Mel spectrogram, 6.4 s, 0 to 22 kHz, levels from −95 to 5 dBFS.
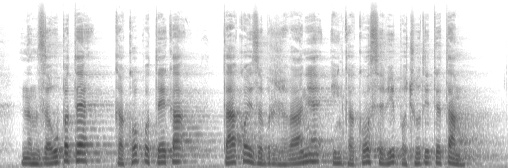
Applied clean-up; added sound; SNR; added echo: none; none; none; none.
